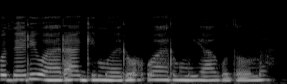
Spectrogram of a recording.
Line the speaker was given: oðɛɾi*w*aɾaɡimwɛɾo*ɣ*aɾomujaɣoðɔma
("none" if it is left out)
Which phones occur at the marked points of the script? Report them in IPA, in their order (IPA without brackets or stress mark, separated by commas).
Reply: w, w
